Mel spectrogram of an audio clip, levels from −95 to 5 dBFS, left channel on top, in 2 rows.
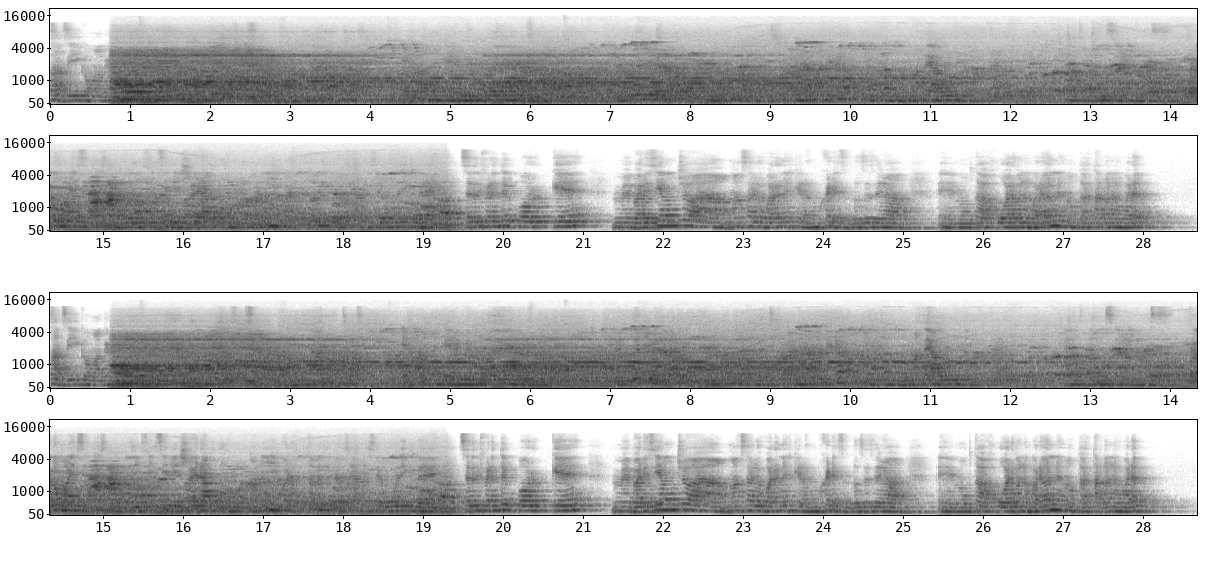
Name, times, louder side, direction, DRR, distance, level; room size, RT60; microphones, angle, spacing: voice 1, 0.0-6.4 7.0-11.7 12.7-13.8 14.3-21.1 21.4-27.9, right 1 dB, 85° right, 1 dB, 0.9 m, -26 dB
sound 1, 0.7-19.3, left 1 dB, 30° left, 1.1 m, -23 dB
sound 2, 2.0-15.6, right 4 dB, 30° right, 0.3 m, -28 dB
3.8 x 3.3 x 3.2 m, 0.91 s
head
